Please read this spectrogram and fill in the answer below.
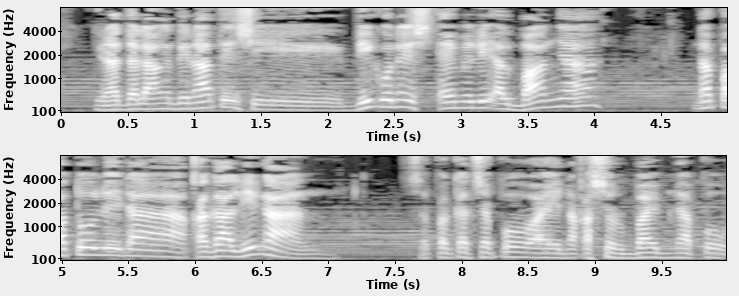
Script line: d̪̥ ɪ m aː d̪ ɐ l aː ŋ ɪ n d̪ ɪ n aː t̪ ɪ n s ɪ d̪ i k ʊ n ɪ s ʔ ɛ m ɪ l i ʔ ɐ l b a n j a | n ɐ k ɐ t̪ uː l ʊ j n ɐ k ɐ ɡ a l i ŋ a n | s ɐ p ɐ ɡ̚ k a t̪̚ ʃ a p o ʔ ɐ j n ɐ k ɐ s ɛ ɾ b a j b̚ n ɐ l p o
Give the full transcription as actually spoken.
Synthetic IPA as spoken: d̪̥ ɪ n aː d̪ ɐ l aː ŋ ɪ n d̪ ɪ n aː t̪ ɪ n s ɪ d̪ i k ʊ n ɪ s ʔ ɛ m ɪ l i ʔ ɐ l b a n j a | n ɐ p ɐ t̪ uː l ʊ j n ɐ k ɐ ɡ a l i ŋ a n | s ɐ p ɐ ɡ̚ k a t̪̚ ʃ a p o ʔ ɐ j n ɐ k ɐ s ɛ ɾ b a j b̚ n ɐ p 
